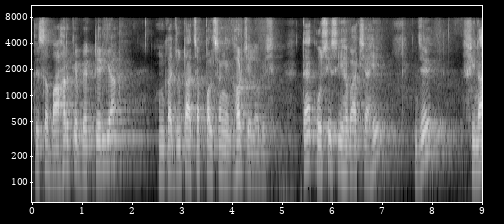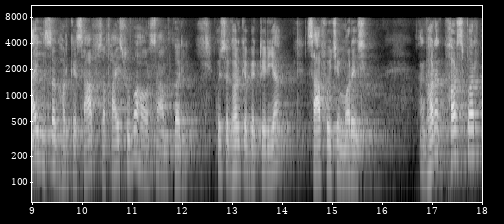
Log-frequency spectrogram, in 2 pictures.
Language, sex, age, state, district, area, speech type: Maithili, male, 30-45, Bihar, Madhubani, rural, spontaneous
